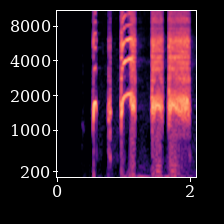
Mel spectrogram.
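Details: Chinese francolins calling to each other give harsh, loud squawking notes: two short clicks, then three longer grating calls over two seconds, with a faint low hum beneath.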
